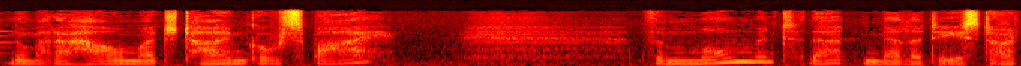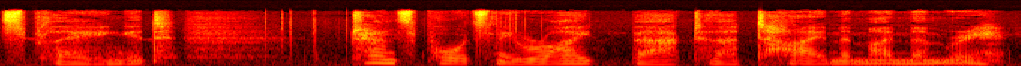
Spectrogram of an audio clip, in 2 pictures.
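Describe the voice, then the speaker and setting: Wistful old granny, low measured voice. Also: female voice, vocal fry, slight background noise, exaggerated voice. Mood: reflective, tender. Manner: measured, reflective, with soft sighs. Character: kindly, wistful old granny with a gentle dignity. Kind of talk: scripted video game dialogue.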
